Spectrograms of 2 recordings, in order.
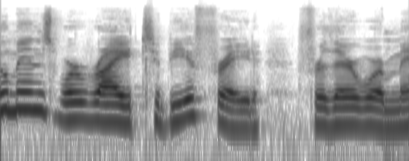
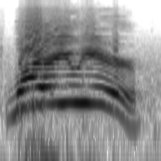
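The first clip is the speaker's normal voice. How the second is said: incredulous shout; 12 semitones higher, 14 dB louder than usual. Pretend. Mocking the host.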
